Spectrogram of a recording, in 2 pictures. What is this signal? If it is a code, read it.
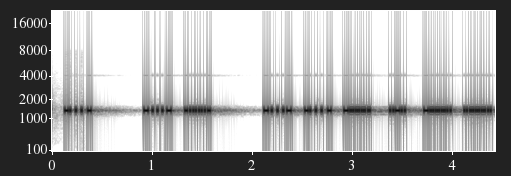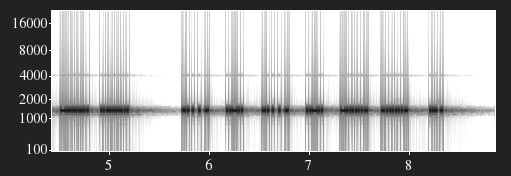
Hellschreiber (Feld-Hell, 122.5 baud), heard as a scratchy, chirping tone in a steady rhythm, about 1370 Hz. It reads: … NO HUBIESES VIVIDO?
